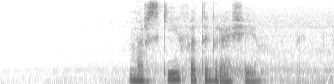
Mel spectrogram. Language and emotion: Russian, neutral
